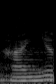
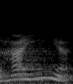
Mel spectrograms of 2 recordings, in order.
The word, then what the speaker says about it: rainha: Ou seja, rainha é uma palavra que ela é hiato, tá? Rainha. E também é paroxítona, tá? A sílaba tônica é o I, tá? Ela tem 3 sílabas, rainha.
